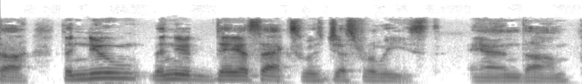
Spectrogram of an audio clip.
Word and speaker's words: Deus Ex: Do I don't know if you guys play video games, but uh, Deus Ex. I'm probably saying that wrong. Deus Ex. – Deus Ex. – Deus Ex. – Yeah.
